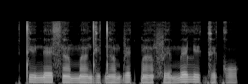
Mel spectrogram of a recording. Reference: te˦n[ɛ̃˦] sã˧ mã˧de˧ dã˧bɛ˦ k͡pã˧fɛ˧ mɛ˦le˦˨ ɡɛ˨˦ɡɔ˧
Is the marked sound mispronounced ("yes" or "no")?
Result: yes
